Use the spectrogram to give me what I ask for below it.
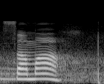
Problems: background sounds at intervals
